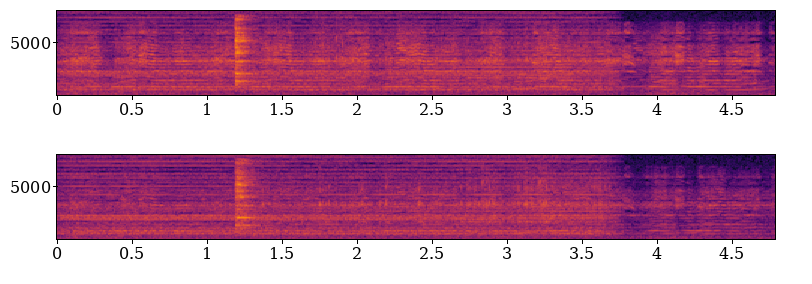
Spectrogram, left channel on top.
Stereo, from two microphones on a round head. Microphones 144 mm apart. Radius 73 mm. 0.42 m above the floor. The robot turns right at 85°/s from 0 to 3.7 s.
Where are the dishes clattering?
40° left (ahead or behind), 0.5 m; by 1.4 s 30° left (ahead or behind), 0.5 m.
